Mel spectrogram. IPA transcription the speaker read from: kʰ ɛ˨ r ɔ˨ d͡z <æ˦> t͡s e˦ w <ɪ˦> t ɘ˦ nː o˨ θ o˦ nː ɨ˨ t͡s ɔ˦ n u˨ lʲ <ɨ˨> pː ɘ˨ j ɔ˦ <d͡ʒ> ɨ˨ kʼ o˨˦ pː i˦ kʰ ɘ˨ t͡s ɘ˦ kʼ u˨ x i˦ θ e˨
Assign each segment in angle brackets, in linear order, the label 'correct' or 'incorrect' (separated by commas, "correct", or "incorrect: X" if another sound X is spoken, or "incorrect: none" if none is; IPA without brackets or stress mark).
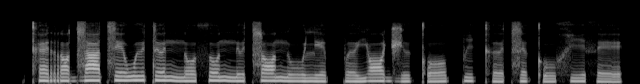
incorrect: a˦, incorrect: ɨ˦, incorrect: e˨, correct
